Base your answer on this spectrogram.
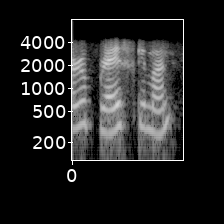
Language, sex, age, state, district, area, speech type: Assamese, female, 18-30, Assam, Kamrup Metropolitan, urban, conversation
